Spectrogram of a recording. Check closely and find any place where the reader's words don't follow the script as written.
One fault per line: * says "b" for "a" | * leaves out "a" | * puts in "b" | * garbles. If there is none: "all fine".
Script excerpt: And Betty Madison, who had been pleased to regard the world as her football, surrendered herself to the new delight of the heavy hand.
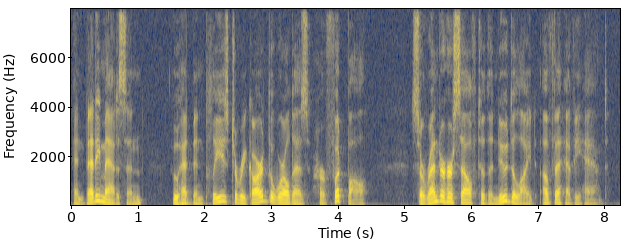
* says "surrender" for "surrendered"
